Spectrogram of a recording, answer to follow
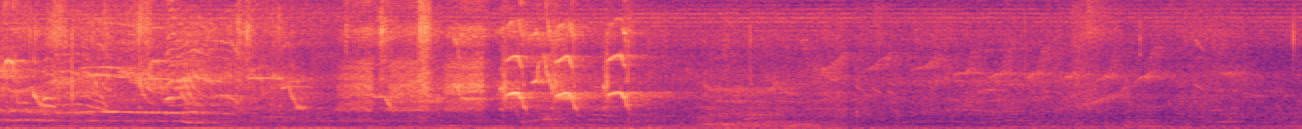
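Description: Birds calling outdoors: scattered short chirps, with a quick run of several curved calls about two and a half seconds in, over a faint low hum that fades early on.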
